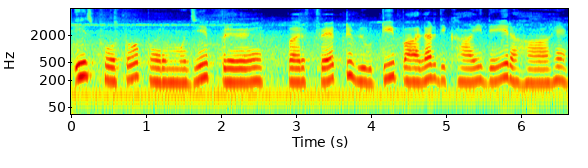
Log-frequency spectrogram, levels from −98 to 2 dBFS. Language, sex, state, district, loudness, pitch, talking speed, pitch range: Hindi, female, Madhya Pradesh, Umaria, -16 LUFS, 190 Hz, 110 wpm, 180-210 Hz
